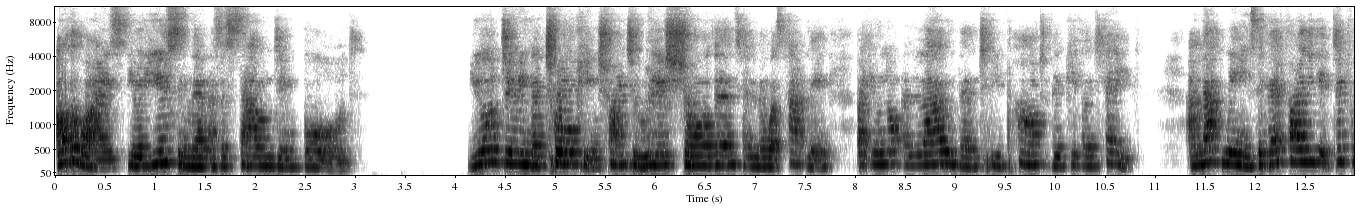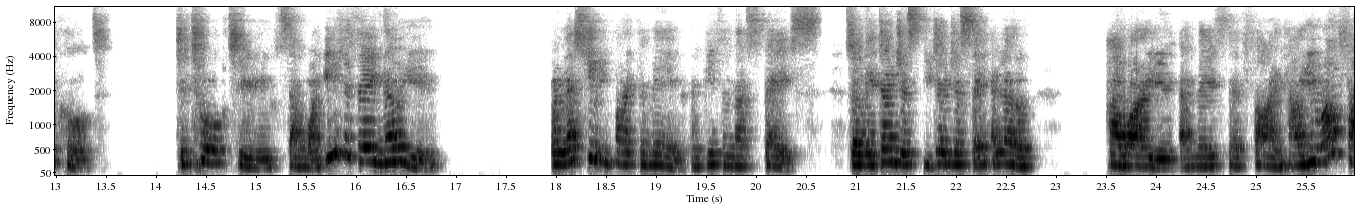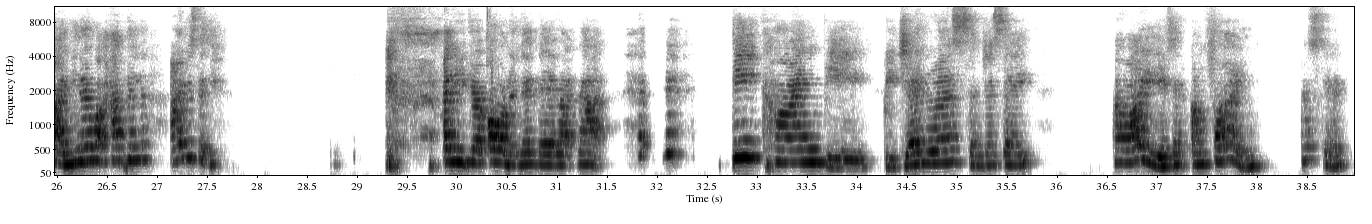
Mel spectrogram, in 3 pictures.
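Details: Talk by an adult woman, an actor and writer, who says she has a stammer; stuttering.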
